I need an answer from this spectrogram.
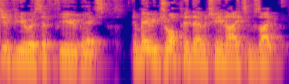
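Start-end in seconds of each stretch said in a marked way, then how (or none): none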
